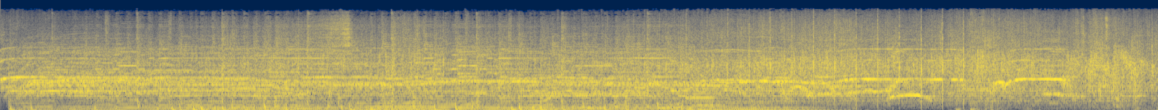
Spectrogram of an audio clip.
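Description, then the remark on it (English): A TV talk show studio audience bursts into sustained loud applause mixed with shrill, high-pitched screams and whoops as an actor guest is welcomed, a dense wall of clapping and cheering that carries on without a break, no one talking over it. “Such a beautiful crowd here. Wow. The pitches of the screams are not usually that high.”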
